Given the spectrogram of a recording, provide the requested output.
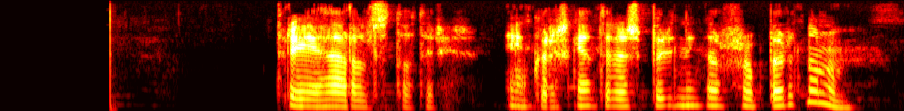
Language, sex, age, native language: Icelandic, female, 40-49, Icelandic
